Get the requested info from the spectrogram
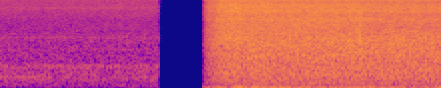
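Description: Lake Michigan waves washing on the shore, a steady rushing noise that starts abruptly about halfway through, after a moment of quiet.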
